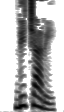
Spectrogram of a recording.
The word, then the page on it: dicari: Indonesian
